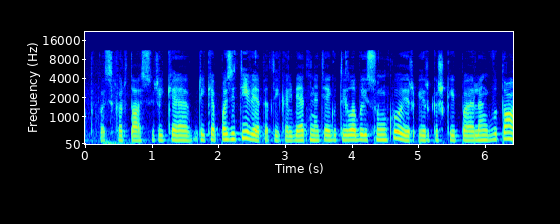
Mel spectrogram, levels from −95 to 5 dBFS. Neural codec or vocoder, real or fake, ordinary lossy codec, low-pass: vocoder, 44.1 kHz, 128 mel bands, Pupu-Vocoder; fake; MP3, 48 kbps; 14.4 kHz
